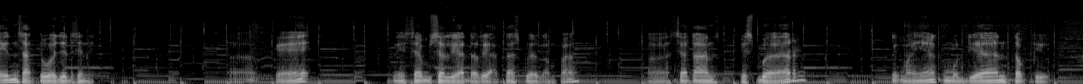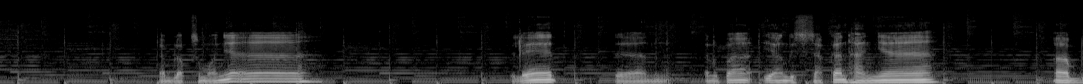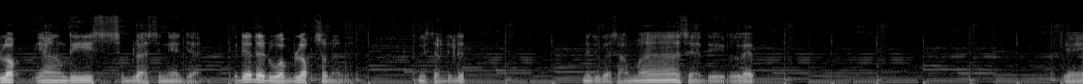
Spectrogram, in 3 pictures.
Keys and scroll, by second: 4.0 alt+space, 7.7 space, 16.0 Delete, 26.2 Delete, 29.6 Delete.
